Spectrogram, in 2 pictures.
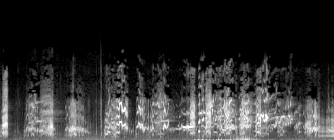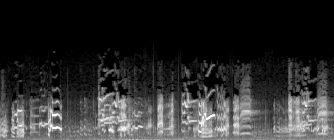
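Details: Rainbow lorikeets on a wall keep up loud grating screeches and rasping chatter, several birds calling over one another in rapid bursts, with a low rumble midway.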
